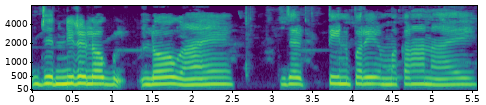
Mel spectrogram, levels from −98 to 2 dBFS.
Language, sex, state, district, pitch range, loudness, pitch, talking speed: Hindi, female, Uttar Pradesh, Budaun, 220-235 Hz, -15 LUFS, 230 Hz, 120 wpm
